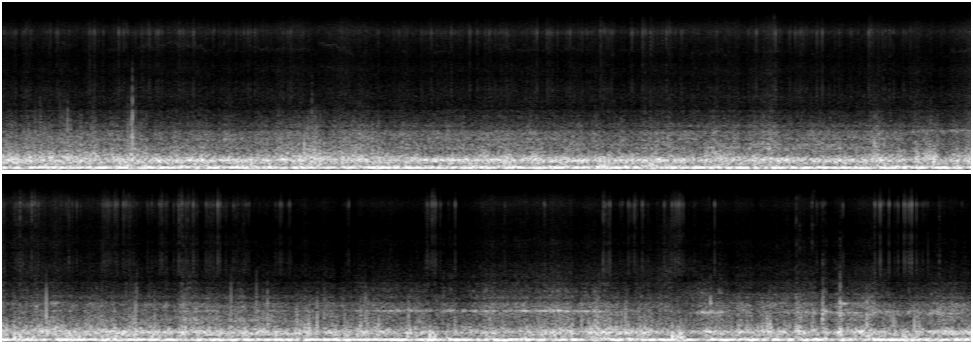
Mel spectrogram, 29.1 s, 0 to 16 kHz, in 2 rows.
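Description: Steady low rush of wind buffeting the microphone and tyres rolling on tarmac as a road bicycle descends at around 35 mph.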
